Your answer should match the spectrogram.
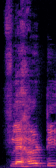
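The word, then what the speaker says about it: O'Flaherty: जो लेसन लिखा है उसका नाम है लियाम ओ फ्लेहर्टी, ठीक है, फ्लेहर्टी हम लोग ऐसे ही प्रोनाउंस करेंगे.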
